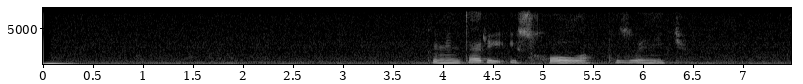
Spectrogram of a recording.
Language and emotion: Russian, neutral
